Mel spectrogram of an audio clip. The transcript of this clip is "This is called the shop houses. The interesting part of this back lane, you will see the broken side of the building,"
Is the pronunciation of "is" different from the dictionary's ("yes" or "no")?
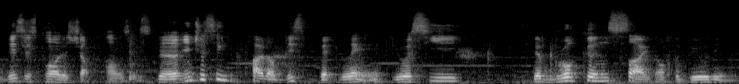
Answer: yes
